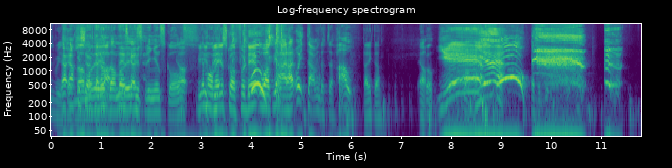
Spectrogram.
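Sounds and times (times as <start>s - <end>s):
speech: 0.0s - 6.8s, 7.4s - 9.9s
voice imitating a velociraptor screech: 7.9s - 10.8s.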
